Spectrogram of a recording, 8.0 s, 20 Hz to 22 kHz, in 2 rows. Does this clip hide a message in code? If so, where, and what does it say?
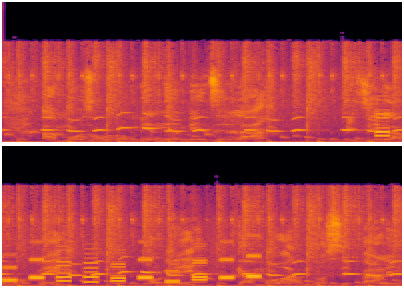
Yes: multi-frequency trunk signalling (R1, as on North American trunks) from 3.7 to 6.6 s, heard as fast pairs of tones, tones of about 140 ms. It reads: KP 308750190 ST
